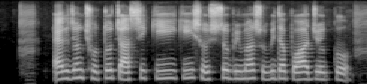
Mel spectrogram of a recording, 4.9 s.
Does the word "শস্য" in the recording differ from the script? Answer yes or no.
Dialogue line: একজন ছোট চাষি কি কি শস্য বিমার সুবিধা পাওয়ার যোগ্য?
no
